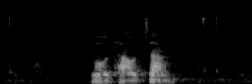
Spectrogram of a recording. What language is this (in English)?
Min Nan Chinese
